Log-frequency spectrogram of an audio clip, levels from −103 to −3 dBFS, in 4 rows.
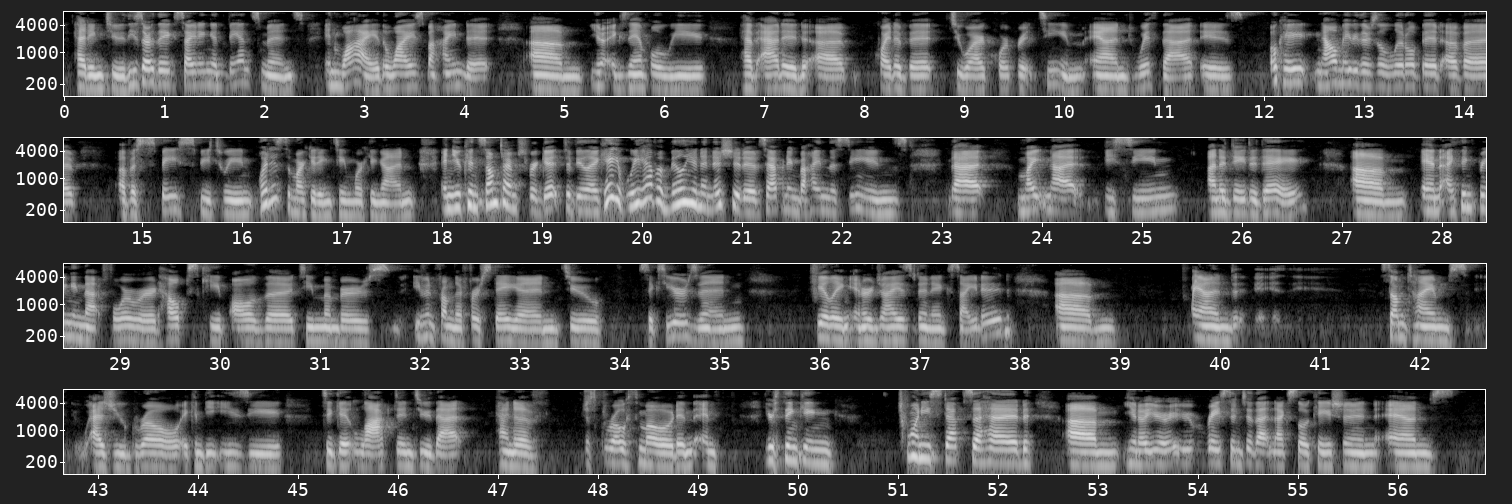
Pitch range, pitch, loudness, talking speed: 155-195 Hz, 170 Hz, -27 LUFS, 155 wpm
